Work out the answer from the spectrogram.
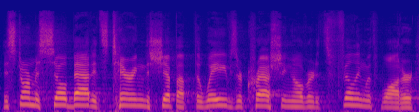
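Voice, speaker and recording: A man's voice: sits high, moderate pace, smooth, big-room sound. A male pastor preaching a sermon in a conversational storytelling manner, driving points home with rhetorical questions.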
